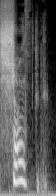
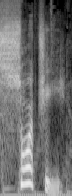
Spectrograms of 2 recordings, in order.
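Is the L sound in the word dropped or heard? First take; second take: heard; dropped. First: The L sound is clearly pronounced. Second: The L sound is dropped, like sawty. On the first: The speaker calls it wrong. "not salty" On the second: The speaker calls it right.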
